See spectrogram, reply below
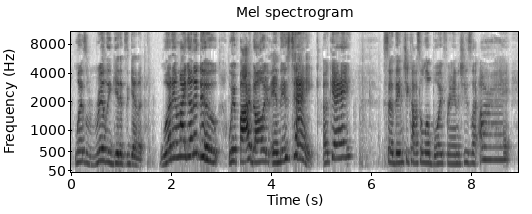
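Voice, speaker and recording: A young woman telling an exasperated, animated storytime vlog full of slang. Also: on the high side. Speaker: vlogger.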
